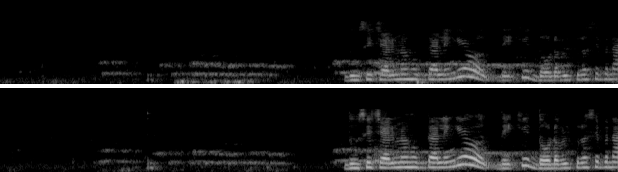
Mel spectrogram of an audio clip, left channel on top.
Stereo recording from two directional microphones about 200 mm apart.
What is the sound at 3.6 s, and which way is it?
A woman's voice, 40° right (ahead or behind).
